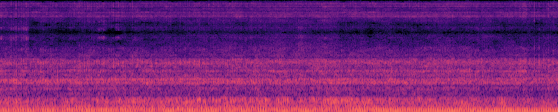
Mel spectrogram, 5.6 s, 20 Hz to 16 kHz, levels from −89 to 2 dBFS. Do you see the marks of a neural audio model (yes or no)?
yes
